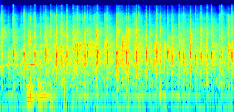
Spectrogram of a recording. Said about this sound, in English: So by a round of applause, how many of you believe in ghosts?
